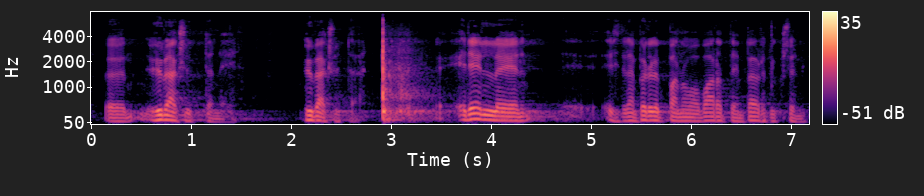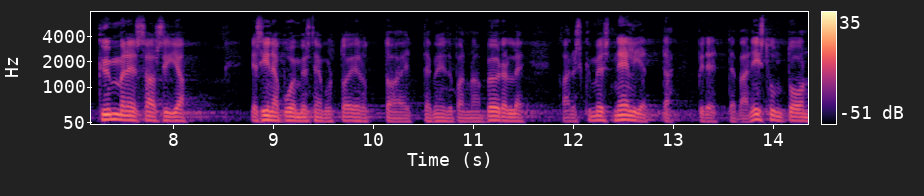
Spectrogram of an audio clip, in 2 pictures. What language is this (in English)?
Finnish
